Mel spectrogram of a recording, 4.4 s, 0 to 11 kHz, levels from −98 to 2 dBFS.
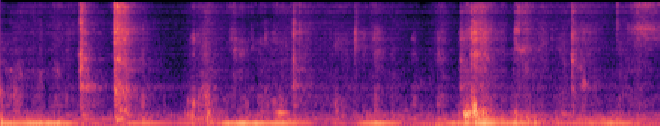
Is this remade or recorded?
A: remade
